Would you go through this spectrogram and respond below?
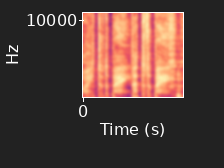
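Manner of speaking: whispered, drawn-out, slow and breathy. Imitating a woman who whispers everything, even at a party: whispered. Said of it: "ela fala tudo sussurrando ... ela falando assim".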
